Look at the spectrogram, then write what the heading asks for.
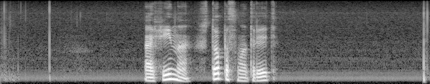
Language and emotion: Russian, neutral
